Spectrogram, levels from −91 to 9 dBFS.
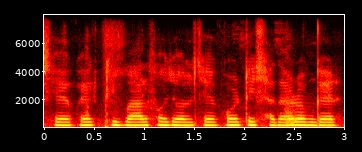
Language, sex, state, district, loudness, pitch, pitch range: Bengali, female, Assam, Hailakandi, -13 LUFS, 225 Hz, 220-230 Hz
